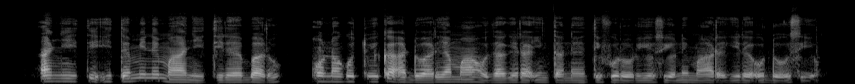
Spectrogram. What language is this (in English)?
Kikuyu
